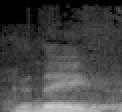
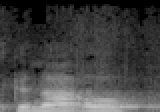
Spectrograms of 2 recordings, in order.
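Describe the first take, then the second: First: "gene-" said as guh-NAY; mistaken pronunciation. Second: "genao" said as guh-NAH-oh; corrected pronunciation. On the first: Teacher fumbling the Greek word, mispronounced. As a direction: end "gene-" on an AY sound. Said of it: "uh, not gene". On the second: Teacher correcting himself on the Greek word, corrected pronunciation. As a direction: open AH then OH in "genao". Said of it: "it's genao". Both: Shown as a demonstration.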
